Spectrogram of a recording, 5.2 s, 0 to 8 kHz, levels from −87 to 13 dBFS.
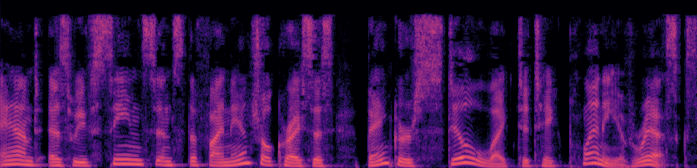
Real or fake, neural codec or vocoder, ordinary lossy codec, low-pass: fake; codec, 16 kHz, 16 kbps, FunCodec, trained on Chinese and English, 50 frames a second; MP3, 48 kbps; 7.2 kHz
